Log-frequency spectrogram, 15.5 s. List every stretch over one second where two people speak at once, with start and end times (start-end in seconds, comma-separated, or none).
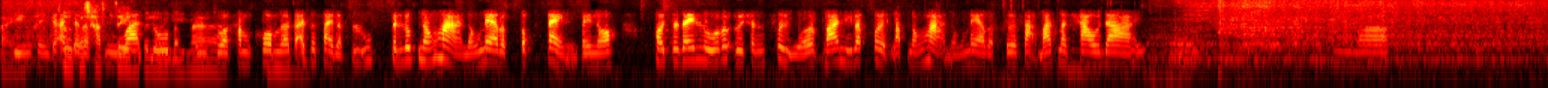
0.6-2.2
